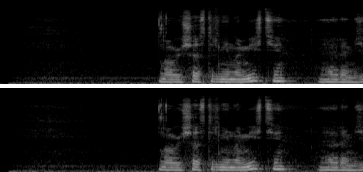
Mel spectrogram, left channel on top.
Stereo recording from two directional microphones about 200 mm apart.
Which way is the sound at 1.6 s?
Centre (ahead or behind).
